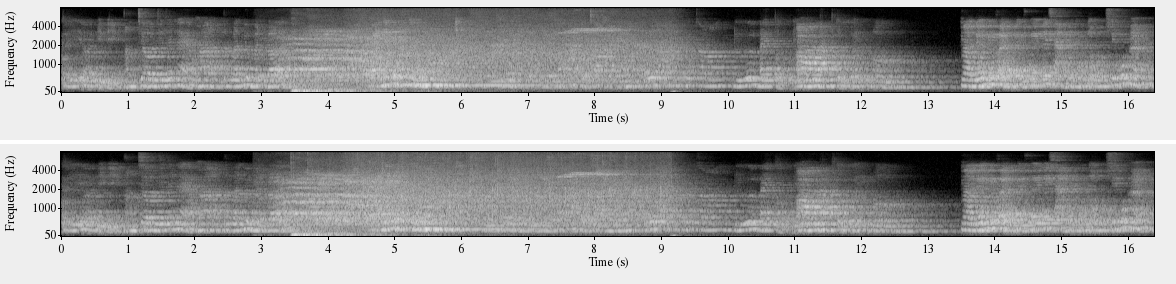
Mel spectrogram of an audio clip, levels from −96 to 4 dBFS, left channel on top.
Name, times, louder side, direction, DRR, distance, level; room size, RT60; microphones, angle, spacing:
voice 1, 0.0-3.4 6.3-12.6, left 1 dB, 75° left, -5 dB, 1.3 m, -23 dB
Cheering / Applause, 2.9-9.2, right 2 dB, 85° right, 0.6 m, -21 dB
voice 2, 4.5-5.7 11.0-11.5 13.5-16.2, left 1 dB, 55° left, -8 dB, 0.9 m, -19 dB
sound 1, 5.4-8.4, left 1 dB, 20° left, 0.4 m, -26 dB
5.8 x 3.3 x 5.4 m, 2.7 s
head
